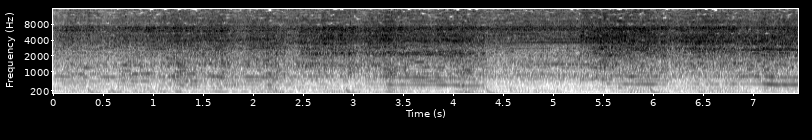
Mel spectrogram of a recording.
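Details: Loud, continuous high-pitched motor whine with grinding as an oscillating cast saw cuts through a cast to split it for an MRI; background music present.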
